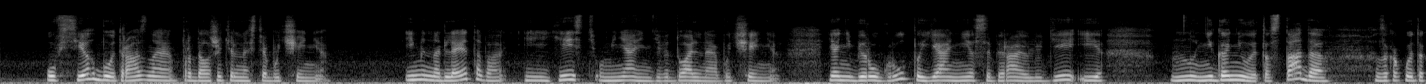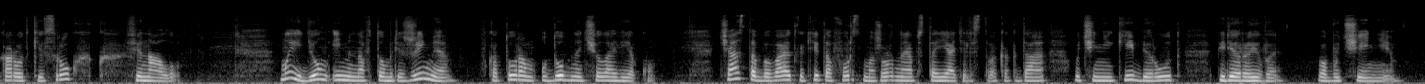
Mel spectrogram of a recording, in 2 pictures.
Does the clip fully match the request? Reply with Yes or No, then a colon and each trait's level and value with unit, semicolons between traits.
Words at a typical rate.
Yes: average, 120 wpm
